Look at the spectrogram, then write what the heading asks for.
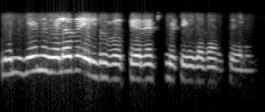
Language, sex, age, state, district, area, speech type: Kannada, female, 45-60, Karnataka, Gulbarga, urban, conversation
